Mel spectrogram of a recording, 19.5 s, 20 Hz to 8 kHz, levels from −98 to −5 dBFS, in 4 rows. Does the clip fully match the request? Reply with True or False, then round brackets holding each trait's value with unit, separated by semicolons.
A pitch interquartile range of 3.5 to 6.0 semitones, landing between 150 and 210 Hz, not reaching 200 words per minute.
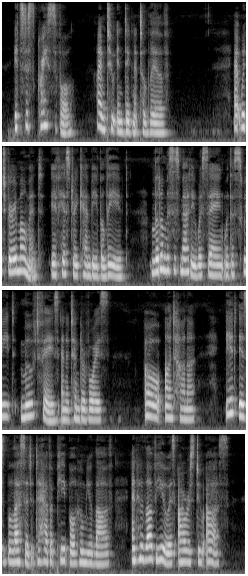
True (4.6 semitones; 190 Hz; 155 wpm)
